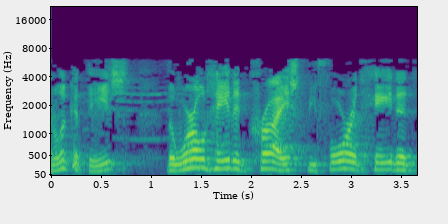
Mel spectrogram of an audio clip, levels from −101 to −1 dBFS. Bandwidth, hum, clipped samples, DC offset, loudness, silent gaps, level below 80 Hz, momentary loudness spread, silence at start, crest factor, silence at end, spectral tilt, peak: 6.4 kHz; none; under 0.1%; under 0.1%; -22 LUFS; none; -62 dBFS; 9 LU; 0 s; 20 dB; 0 s; -5 dB/octave; -2 dBFS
